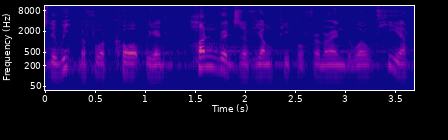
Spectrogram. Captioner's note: none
